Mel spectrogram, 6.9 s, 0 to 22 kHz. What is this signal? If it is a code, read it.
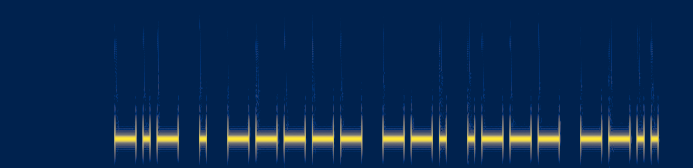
Morse code, heard as a keyed tone, about 17 wpm, 700 Hz. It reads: KE0GJZ
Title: USA Call Signs - 6 Characters - Repeated 2x - 17wpm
